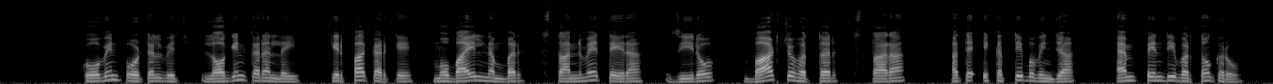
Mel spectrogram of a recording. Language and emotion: Punjabi, neutral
